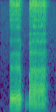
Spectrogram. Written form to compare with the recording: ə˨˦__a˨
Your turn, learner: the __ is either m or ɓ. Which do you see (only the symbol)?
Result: ɓ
